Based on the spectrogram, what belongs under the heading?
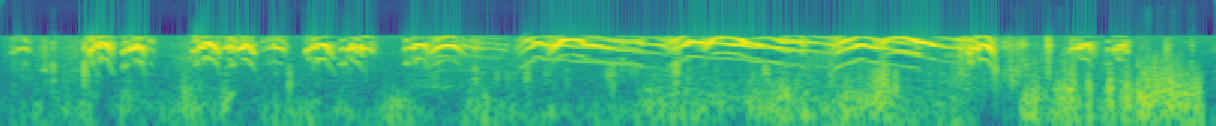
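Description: Birds calling in rapid, repeated harsh cries as one swoops close past the microphone, the calls piling up into a dense overlapping chorus from about two to five seconds in. Low wind and handling rumble on the microphone underneath, strongest near the end.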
